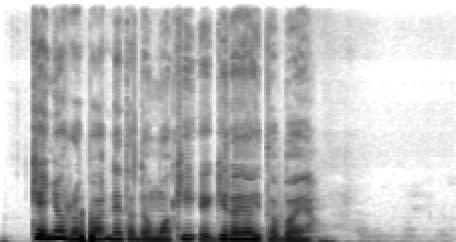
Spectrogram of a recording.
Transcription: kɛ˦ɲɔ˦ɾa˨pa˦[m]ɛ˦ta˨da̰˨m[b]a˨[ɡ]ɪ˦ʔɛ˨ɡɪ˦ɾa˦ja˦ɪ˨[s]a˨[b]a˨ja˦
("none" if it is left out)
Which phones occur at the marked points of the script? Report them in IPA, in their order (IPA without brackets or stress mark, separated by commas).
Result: n, w, k, t, b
